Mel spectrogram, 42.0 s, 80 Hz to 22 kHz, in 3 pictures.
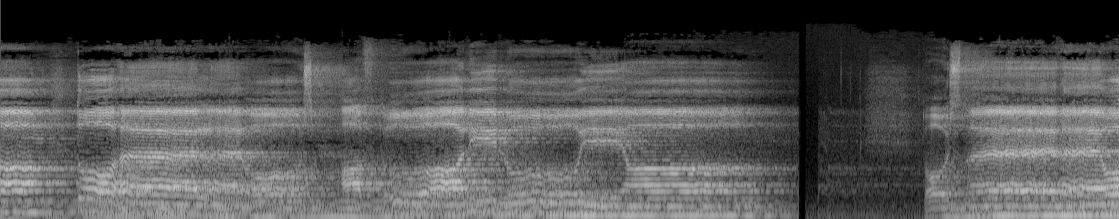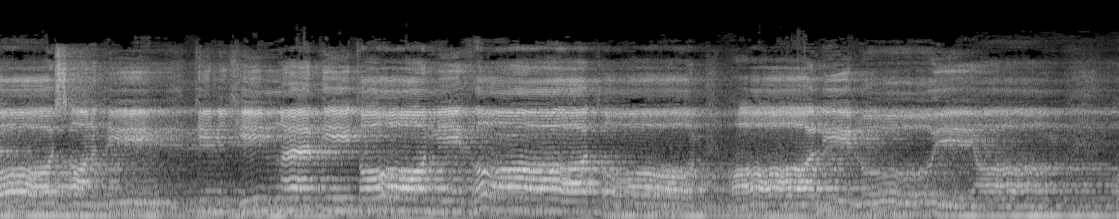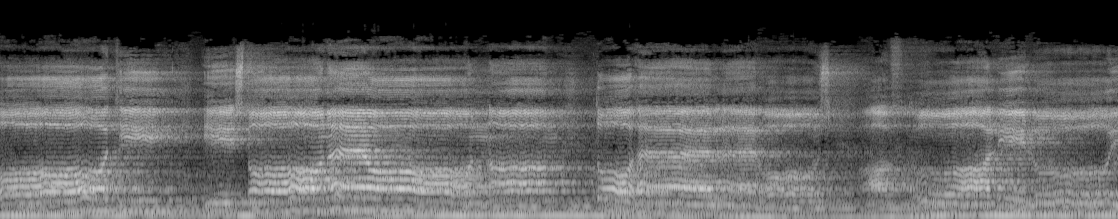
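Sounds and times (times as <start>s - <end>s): solo chant vocal line: 0.0s - 10.0s, 11.5s - 41.9s.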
